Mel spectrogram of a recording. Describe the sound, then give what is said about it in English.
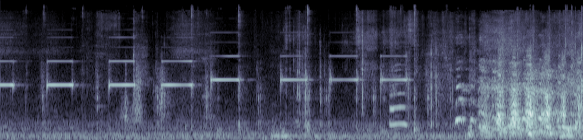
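Quiz buzzers are checked one after another at a college quiz championship tournament between State College of Florida, Manatee-Sarasota and Valencia College: a series of about seven short, clear electronic beeps at slightly differing pitches, ending in a brief burst of noisy crowd reaction. “We'll begin with the buzzer check, starting over here.”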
